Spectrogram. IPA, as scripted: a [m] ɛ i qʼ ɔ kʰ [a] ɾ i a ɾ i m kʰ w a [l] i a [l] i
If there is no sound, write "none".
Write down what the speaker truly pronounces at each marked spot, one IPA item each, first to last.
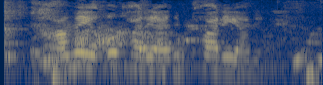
m, a, ɾ, ɾ

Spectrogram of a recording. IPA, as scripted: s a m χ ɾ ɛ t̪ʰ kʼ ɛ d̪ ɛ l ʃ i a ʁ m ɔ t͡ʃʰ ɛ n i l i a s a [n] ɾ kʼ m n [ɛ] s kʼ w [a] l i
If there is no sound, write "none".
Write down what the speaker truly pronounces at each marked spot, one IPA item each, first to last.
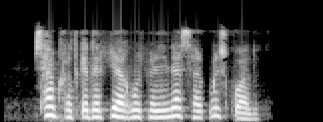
none, i, a

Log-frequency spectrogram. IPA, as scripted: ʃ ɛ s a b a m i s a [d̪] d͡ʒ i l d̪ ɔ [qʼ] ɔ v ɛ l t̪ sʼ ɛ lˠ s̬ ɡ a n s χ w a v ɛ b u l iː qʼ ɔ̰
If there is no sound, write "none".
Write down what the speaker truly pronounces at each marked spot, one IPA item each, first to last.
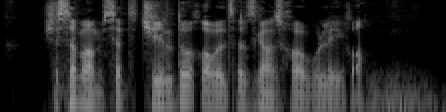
d̪, qʼ

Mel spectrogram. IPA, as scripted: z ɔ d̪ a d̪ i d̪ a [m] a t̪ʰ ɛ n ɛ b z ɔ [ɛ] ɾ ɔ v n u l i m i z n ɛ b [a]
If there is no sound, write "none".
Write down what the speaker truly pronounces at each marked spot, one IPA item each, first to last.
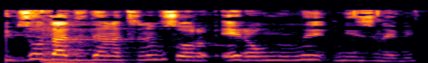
n, ɛ, i

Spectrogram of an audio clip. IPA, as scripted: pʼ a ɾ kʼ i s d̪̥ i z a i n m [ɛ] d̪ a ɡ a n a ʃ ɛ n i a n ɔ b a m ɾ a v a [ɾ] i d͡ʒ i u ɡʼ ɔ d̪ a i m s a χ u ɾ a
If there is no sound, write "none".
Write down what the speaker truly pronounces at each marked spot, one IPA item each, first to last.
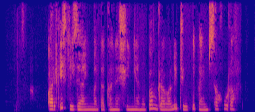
a, l

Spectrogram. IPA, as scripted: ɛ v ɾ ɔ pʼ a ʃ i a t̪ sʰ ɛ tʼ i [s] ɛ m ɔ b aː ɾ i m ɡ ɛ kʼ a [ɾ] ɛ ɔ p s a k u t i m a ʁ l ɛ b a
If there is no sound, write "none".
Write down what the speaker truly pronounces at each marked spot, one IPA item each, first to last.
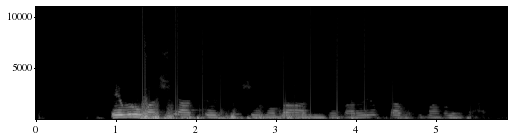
ʃ, ɾ

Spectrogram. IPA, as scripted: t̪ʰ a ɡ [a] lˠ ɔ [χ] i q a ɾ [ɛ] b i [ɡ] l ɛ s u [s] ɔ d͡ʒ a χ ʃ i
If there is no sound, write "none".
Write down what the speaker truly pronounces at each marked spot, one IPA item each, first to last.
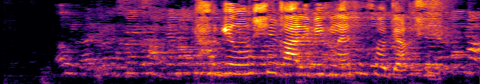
i, ʃ, i, ɡ, s

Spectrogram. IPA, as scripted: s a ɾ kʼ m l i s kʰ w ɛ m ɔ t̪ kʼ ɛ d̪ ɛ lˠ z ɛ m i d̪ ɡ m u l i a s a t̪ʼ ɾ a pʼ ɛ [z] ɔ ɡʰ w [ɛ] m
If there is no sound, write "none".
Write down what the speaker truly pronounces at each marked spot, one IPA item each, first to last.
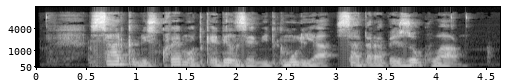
z, a

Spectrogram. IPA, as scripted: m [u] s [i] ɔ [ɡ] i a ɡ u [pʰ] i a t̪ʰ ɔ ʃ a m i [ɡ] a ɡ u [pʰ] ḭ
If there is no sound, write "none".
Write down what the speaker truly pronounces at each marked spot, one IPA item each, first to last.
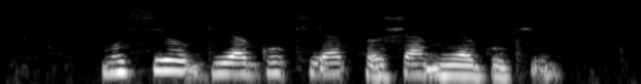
u, i, ɡ, kʰ, none, kʰ

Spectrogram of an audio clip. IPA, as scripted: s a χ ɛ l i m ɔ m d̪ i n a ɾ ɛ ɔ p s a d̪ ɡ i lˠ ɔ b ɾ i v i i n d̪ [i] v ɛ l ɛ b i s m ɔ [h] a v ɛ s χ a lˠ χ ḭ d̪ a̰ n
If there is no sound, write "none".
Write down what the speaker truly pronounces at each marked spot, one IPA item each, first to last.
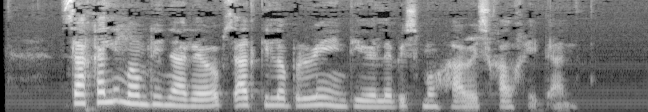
i, h

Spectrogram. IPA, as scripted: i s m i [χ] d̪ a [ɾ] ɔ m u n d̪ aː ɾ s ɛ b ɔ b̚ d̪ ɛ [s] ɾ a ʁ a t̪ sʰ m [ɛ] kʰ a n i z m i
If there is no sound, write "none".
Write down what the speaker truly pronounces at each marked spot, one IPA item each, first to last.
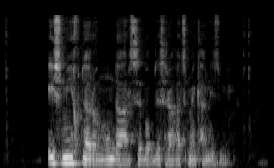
χ, ɾ, s, ɛ

